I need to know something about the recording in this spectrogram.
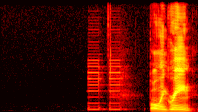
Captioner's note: buzzer buzzes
